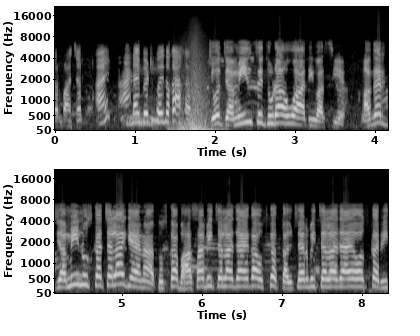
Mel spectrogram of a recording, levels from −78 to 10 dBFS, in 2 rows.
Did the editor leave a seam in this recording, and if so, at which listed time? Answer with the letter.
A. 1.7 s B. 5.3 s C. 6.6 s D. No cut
A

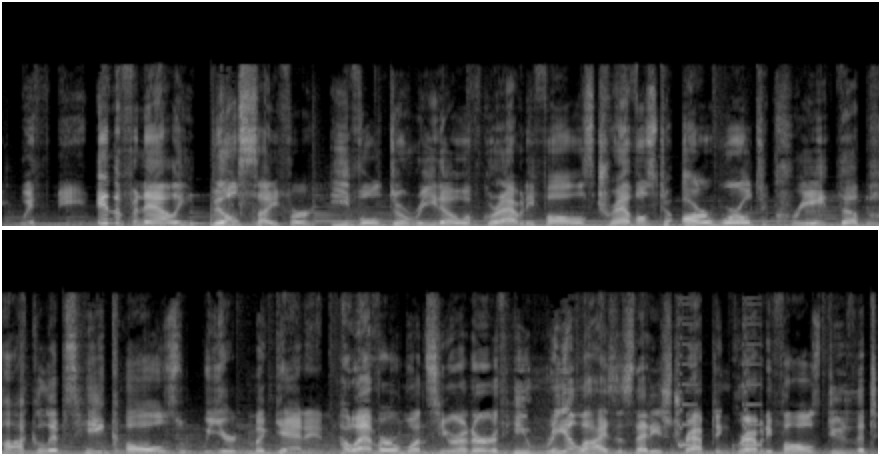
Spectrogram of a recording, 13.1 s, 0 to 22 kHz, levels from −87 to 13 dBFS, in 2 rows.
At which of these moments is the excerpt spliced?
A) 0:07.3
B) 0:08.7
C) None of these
B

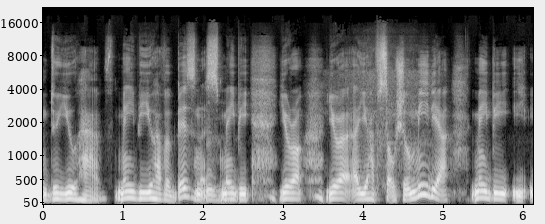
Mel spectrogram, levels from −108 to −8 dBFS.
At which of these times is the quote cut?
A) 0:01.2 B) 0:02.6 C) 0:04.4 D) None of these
D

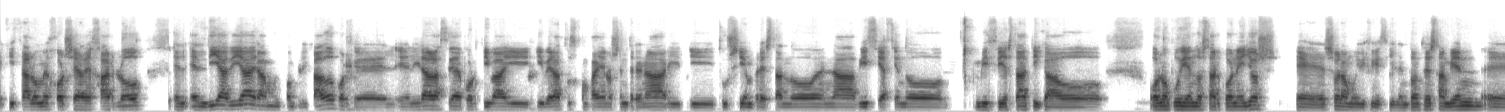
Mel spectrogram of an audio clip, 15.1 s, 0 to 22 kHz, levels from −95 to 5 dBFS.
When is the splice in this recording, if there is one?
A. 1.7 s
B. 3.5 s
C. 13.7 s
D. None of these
A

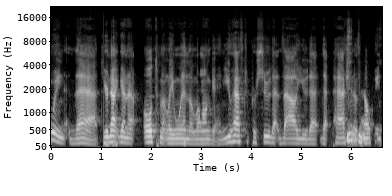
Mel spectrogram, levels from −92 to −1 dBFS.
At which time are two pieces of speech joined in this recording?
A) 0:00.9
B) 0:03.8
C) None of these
A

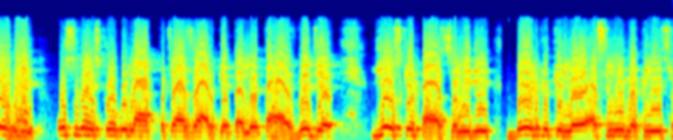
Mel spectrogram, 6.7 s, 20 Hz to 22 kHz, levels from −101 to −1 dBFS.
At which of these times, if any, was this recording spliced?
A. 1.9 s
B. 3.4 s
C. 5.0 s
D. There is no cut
C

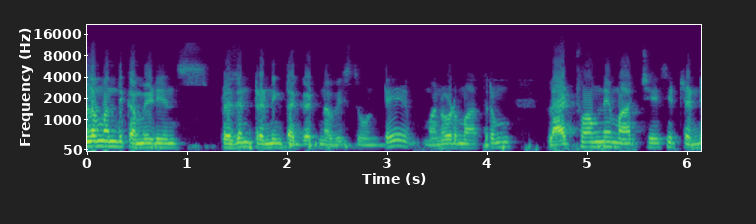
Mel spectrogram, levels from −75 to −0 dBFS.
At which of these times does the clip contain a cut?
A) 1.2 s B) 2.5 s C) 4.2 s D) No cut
A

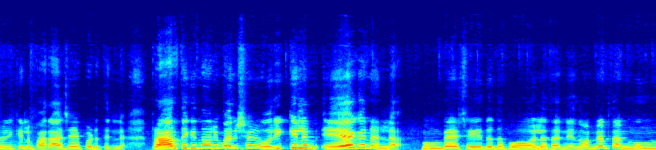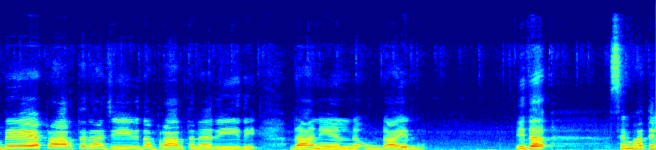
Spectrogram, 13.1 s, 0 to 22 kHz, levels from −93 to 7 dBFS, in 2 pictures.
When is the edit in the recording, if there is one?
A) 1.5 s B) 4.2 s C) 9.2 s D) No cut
B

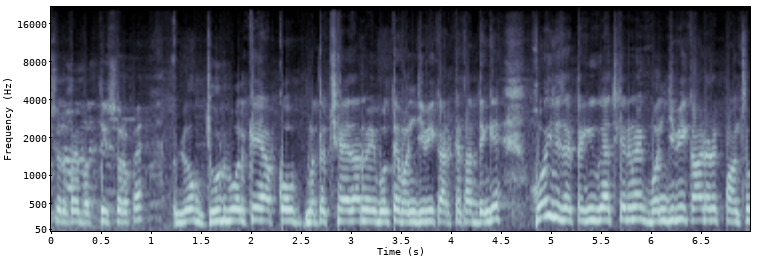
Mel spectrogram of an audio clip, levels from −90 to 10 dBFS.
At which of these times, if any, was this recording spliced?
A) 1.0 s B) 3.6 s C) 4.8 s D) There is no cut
A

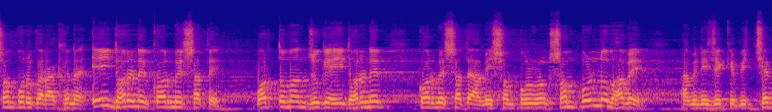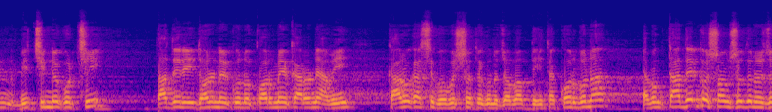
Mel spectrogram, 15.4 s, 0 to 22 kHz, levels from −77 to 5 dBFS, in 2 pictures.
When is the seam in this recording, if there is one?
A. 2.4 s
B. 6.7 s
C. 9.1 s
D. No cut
D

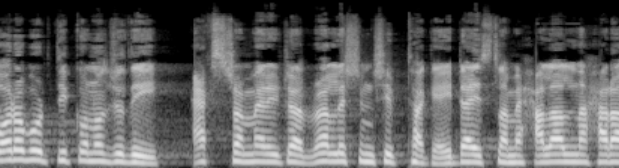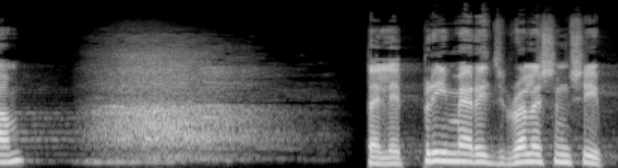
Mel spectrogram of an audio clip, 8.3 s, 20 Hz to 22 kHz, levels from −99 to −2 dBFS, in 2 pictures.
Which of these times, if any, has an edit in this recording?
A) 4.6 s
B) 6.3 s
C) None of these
C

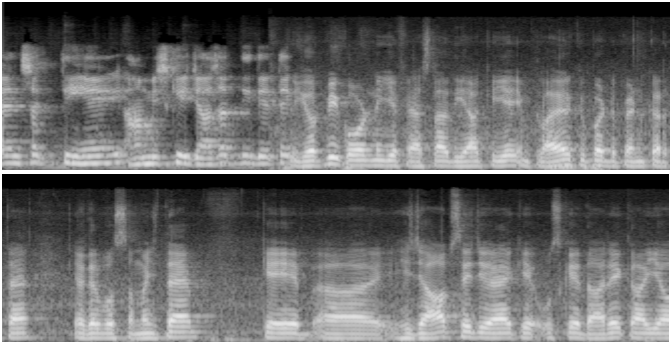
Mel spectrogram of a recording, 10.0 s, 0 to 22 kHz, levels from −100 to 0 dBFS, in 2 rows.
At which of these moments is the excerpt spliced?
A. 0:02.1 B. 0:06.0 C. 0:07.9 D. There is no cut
A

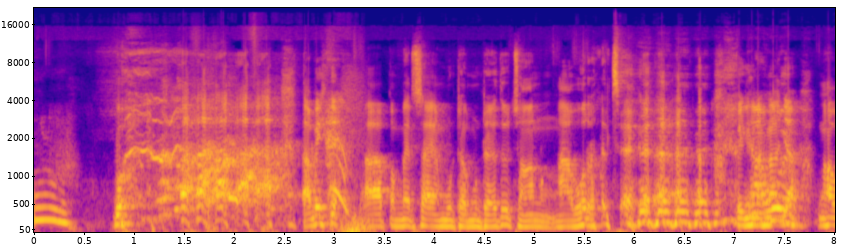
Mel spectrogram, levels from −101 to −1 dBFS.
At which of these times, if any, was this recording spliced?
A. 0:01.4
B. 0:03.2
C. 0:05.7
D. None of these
B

